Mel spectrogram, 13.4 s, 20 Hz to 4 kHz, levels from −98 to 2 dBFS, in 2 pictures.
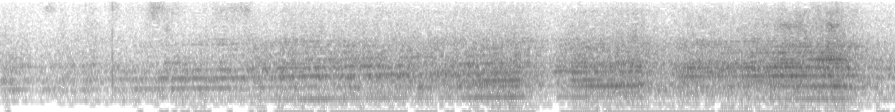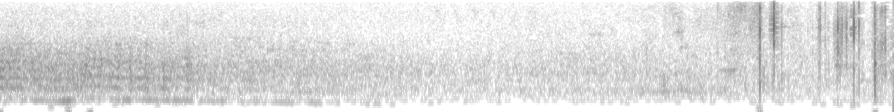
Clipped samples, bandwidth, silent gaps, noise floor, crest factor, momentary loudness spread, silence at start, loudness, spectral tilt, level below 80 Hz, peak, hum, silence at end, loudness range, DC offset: under 0.1%; 4 kHz; none; -72 dBFS; 30 dB; 23 LU; 0 s; -48 LUFS; -1 dB/octave; -86 dBFS; -20 dBFS; none; 0 s; 22 LU; under 0.1%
